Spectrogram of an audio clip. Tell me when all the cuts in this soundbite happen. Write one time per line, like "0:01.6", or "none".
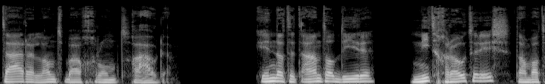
0:01.3
0:02.6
